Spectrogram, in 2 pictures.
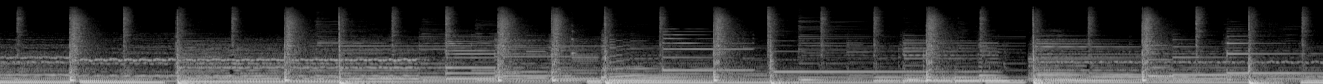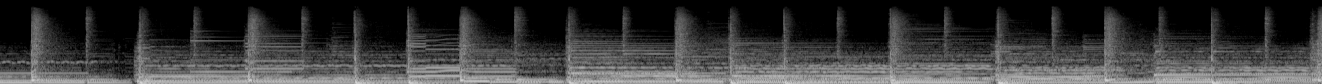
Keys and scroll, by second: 1.0 F3, 16.4 alt+w.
